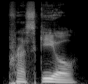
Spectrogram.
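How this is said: The name is pronounced in a French style. "One is the French pronunciation"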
